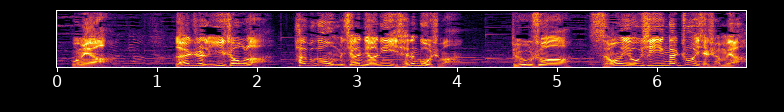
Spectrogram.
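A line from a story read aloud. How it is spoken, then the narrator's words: Shouting. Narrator (Chinese): 陈破军这么一喊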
